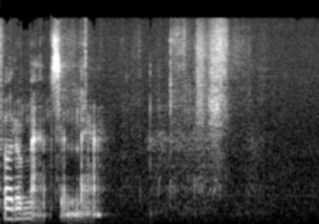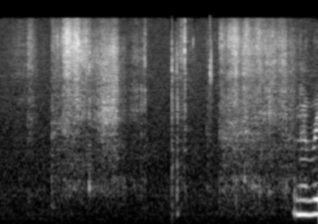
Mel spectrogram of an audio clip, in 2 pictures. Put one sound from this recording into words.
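Stiff paper cards rustle and slide as they are handled.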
